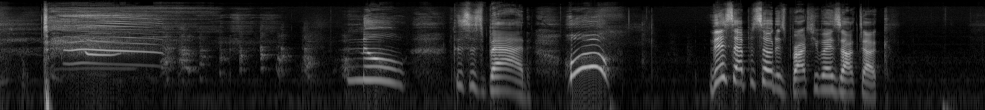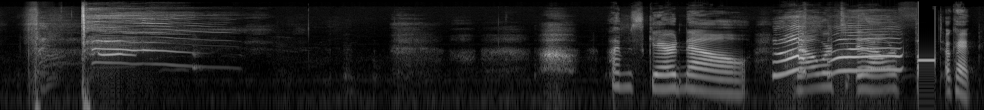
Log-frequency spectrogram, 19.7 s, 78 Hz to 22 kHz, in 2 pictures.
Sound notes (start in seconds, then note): 0.1 everyone laughs; 10.0 everyone laughs; 19.0 beep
